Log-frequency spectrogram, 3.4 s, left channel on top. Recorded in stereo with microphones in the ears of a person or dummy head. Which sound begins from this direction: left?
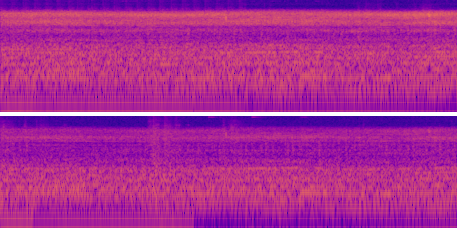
A lawn mower, at 0.0 s.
